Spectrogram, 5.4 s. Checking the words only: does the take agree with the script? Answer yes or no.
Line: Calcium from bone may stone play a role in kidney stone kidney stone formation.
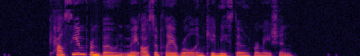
no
